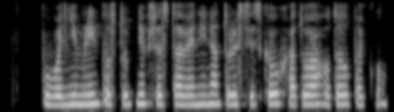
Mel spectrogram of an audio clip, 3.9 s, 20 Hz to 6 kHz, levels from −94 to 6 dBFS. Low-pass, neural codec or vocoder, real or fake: 5.4 kHz; none; real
